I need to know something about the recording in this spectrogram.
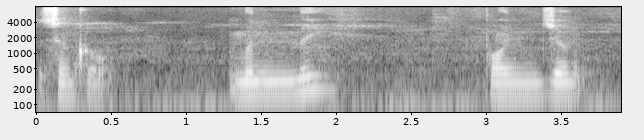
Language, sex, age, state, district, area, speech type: Bodo, male, 18-30, Assam, Udalguri, urban, spontaneous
